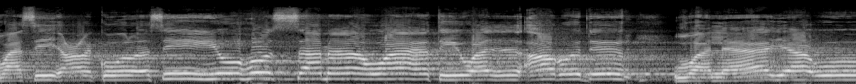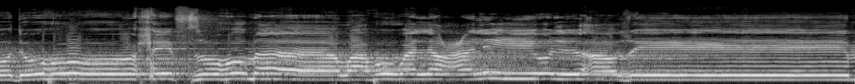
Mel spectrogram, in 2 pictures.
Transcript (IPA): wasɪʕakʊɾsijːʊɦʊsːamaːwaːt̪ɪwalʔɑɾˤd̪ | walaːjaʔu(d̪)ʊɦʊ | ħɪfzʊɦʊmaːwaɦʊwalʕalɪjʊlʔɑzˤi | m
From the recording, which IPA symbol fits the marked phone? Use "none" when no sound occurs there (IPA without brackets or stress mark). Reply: d̪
